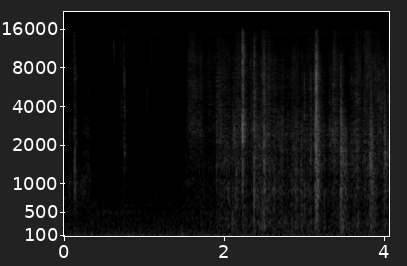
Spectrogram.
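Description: A long-nailed hand rubs the page of a large open paper phonebook, then lifts and flips a bunch of pages. Soft, faint rustling gives way to louder, bright, crisp paper fluttering with a couple of sharp snaps as the pages turn over.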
